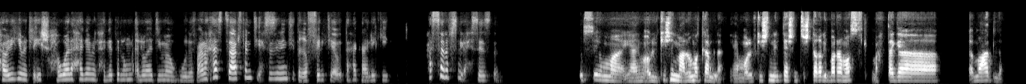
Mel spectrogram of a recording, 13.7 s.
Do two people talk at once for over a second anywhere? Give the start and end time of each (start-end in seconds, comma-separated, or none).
none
